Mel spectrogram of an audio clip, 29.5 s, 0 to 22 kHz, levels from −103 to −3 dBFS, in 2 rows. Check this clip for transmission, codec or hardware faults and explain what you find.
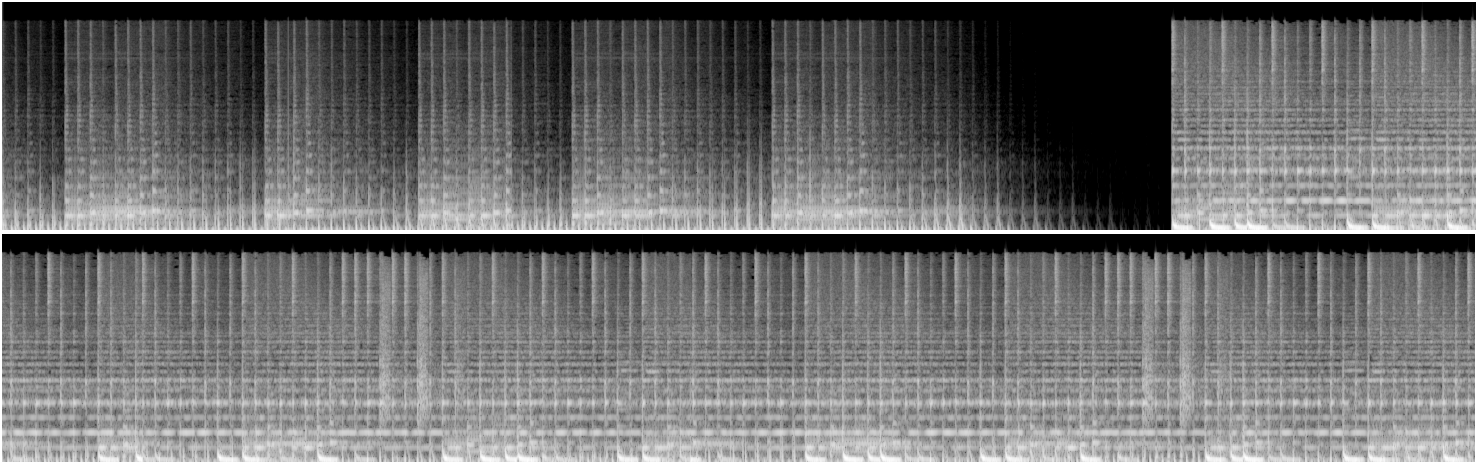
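There is one recurring fault. Damaged data in a compressed stream hits at 2.86, 5.09, 16.14, 21.62 and 27.01 s. Corrupted bytes make the decoder misread those frames and lose sync until it finds the next frame header, so each spot is a short chirp or blip.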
